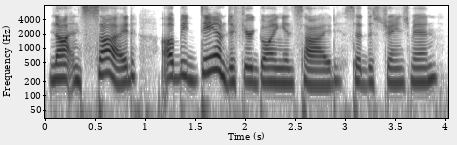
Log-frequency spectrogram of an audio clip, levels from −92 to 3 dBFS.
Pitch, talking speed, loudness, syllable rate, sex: 215 Hz, 180 wpm, -18 LUFS, 5.5 syllables/s, female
